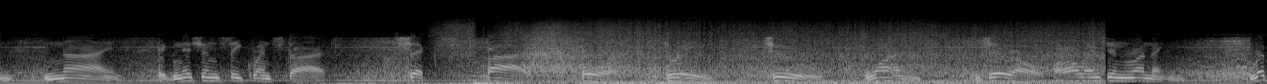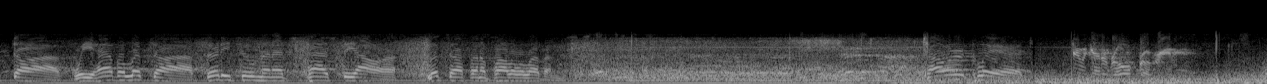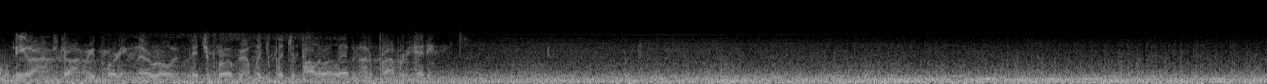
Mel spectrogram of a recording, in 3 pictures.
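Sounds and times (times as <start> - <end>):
rocket engines rumbling: 2.8 - 11.1.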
